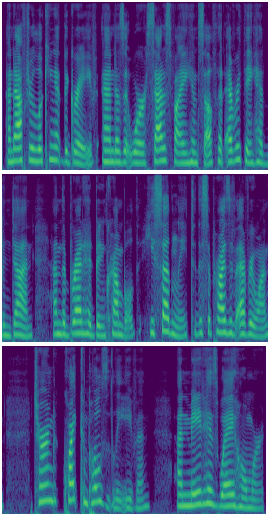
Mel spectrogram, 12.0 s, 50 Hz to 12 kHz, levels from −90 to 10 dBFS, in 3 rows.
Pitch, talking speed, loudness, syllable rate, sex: 215 Hz, 200 wpm, -21 LUFS, 6.3 syllables/s, female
